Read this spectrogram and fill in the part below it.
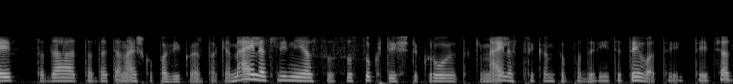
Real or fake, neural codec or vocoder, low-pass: real; none; 3.6 kHz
